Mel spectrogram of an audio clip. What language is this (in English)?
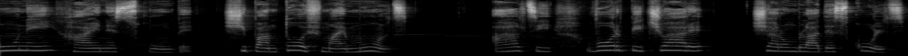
Romanian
